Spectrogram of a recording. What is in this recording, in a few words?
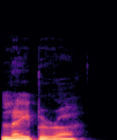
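"labourer", British English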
